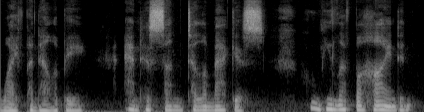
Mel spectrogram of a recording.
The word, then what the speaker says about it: Telemachus: It's pronounced Telemachus.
